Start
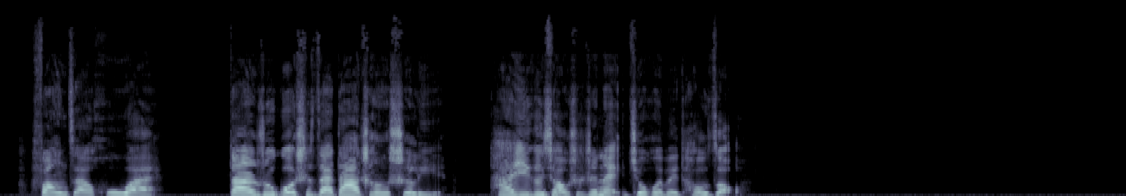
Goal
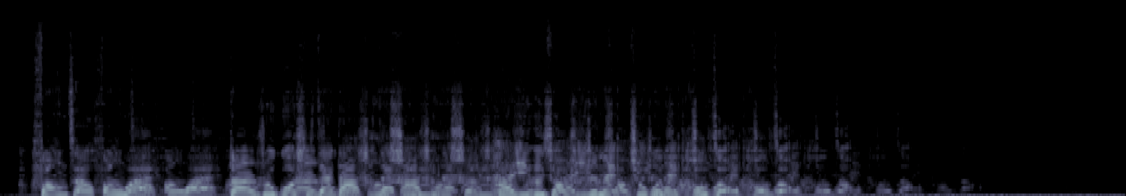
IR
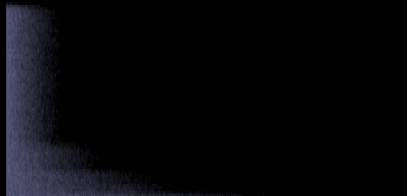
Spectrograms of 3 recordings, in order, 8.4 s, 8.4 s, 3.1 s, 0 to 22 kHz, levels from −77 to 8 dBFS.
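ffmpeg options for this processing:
-filter_complex "[0:a]asplit=5[link_01][link_02][link_03][link_04][link_05];[link_02]adelay=457,afreqshift=97,volume=-7dB[link_06];[link_03]adelay=914,afreqshift=194,volume=-17.2dB[link_07];[link_04]adelay=1371,afreqshift=291,volume=-27.3dB[link_08];[link_05]adelay=1828,afreqshift=388,volume=-37.5dB[link_09];[link_01][link_06][link_07][link_08][link_09]amix=inputs=5:normalize=0,alimiter=limit=-10dB:level=0:latency=1:release=255,afftfilt=real='hypot(re,im)*cos(PI*b)':imag='0':win_size=512:overlap=0.75,asubboost=boost=8.5:cutoff=68,acompressor=threshold=-32dB:ratio=3,aemphasis=mode=reproduction:type=cd,volume=4dB"

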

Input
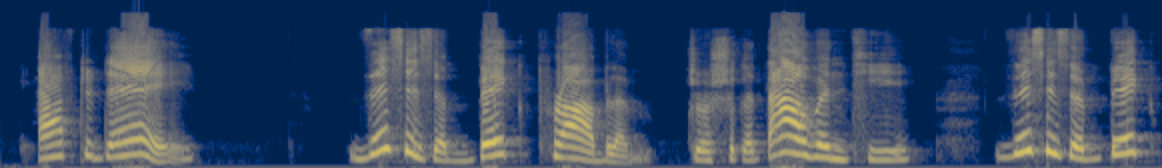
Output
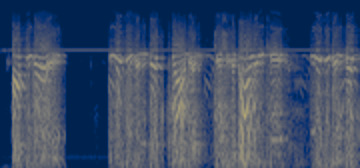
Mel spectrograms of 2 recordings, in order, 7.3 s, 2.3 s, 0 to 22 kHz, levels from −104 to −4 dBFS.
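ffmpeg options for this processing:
ffmpeg -i in.wav -filter_complex "[0:a]afftfilt=real='real(if(between(b,1,1012),(2*floor((b-1)/92)+1)*92-b,b),0)':imag='imag(if(between(b,1,1012),(2*floor((b-1)/92)+1)*92-b,b),0)*if(between(b,1,1012),-1,1)':win_size=2048:overlap=0.75,deesser=0.8,bandreject=frequency=60:width_type=h:width=6,bandreject=frequency=120:width_type=h:width=6,bandreject=frequency=180:width_type=h:width=6,acompressor=threshold=-29dB:ratio=2.5,aresample=11025,asoftclip=type=hard:threshold=-38.5dB,aresample=44100,asetrate=142002,aresample=44100,asplit=2[link_01][link_02];[link_02]acrusher=bits=4:dc=4:mix=0:aa=0.000001,volume=-4.5dB[link_03];[link_01][link_03]amix=inputs=2:normalize=0,highpass=100,lowpass=2800,asplit=2[link_04][link_05];[link_05]adelay=35,volume=-13dB[link_06];[link_04][link_06]amix=inputs=2:normalize=0,aecho=1:1:598|1196|1794:0.0891|0.033|0.0122,volume=6dB" out.wav

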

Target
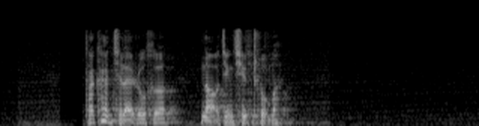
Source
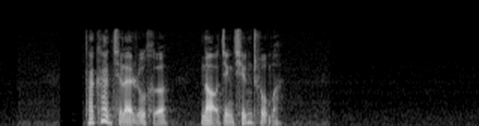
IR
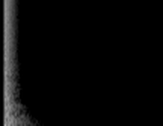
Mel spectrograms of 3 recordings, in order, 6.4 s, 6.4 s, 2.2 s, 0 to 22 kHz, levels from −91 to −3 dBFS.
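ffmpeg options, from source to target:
-filter_complex "[0:a]acompressor=threshold=-27dB:ratio=6,asplit=2[link_01][link_02];[1:a]atrim=start_sample=2205,adelay=124[link_03];[link_02][link_03]afir=irnorm=-1:irlink=0,volume=-29.5dB[link_04];[link_01][link_04]amix=inputs=2:normalize=0,asplit=2[link_05][link_06];[link_06]adelay=4.9,afreqshift=0.47[link_07];[link_05][link_07]amix=inputs=2:normalize=1"

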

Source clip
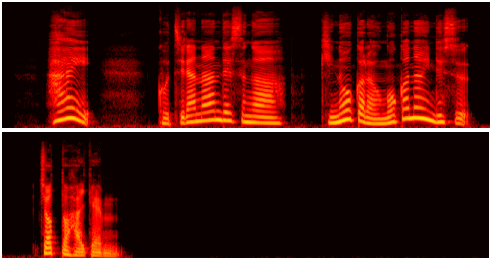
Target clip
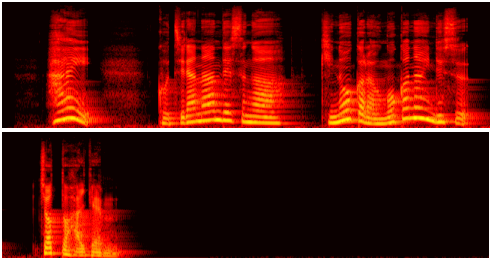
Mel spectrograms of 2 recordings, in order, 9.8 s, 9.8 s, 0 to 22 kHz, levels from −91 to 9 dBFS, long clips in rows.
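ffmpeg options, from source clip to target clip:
ffmpeg -i in.wav -af "bandreject=frequency=52.55:width_type=h:width=4,bandreject=frequency=105.1:width_type=h:width=4,bandreject=frequency=157.65:width_type=h:width=4,bandreject=frequency=210.2:width_type=h:width=4,bandreject=frequency=262.75:width_type=h:width=4,bandreject=frequency=315.3:width_type=h:width=4,bandreject=frequency=367.85:width_type=h:width=4,bandreject=frequency=420.4:width_type=h:width=4,bandreject=frequency=472.95:width_type=h:width=4,bandreject=frequency=525.5:width_type=h:width=4,bandreject=frequency=578.05:width_type=h:width=4,bandreject=frequency=630.6:width_type=h:width=4,bandreject=frequency=683.15:width_type=h:width=4,bandreject=frequency=735.7:width_type=h:width=4,bandreject=frequency=788.25:width_type=h:width=4,bandreject=frequency=840.8:width_type=h:width=4,bandreject=frequency=893.35:width_type=h:width=4,bandreject=frequency=945.9:width_type=h:width=4,bandreject=frequency=998.45:width_type=h:width=4,bandreject=frequency=1051:width_type=h:width=4,bandreject=frequency=1103.55:width_type=h:width=4,bandreject=frequency=1156.1:width_type=h:width=4,bandreject=frequency=1208.65:width_type=h:width=4,bandreject=frequency=1261.2:width_type=h:width=4,bandreject=frequency=1313.75:width_type=h:width=4,bandreject=frequency=1366.3:width_type=h:width=4,bandreject=frequency=1418.85:width_type=h:width=4,bandreject=frequency=1471.4:width_type=h:width=4,bandreject=frequency=1523.95:width_type=h:width=4,bandreject=frequency=1576.5:width_type=h:width=4,bandreject=frequency=1629.05:width_type=h:width=4,bandreject=frequency=1681.6:width_type=h:width=4,bandreject=frequency=1734.15:width_type=h:width=4,volume=3.5dB" out.wav

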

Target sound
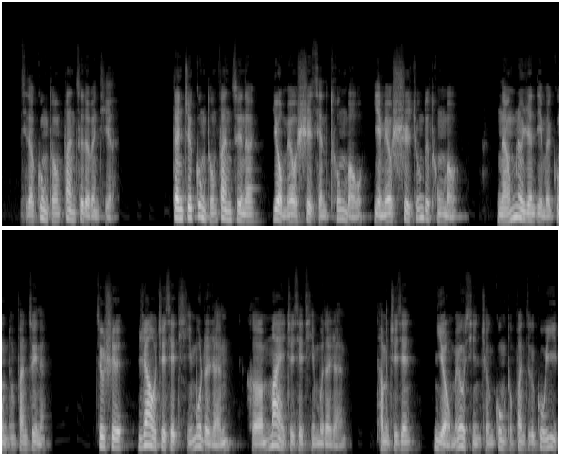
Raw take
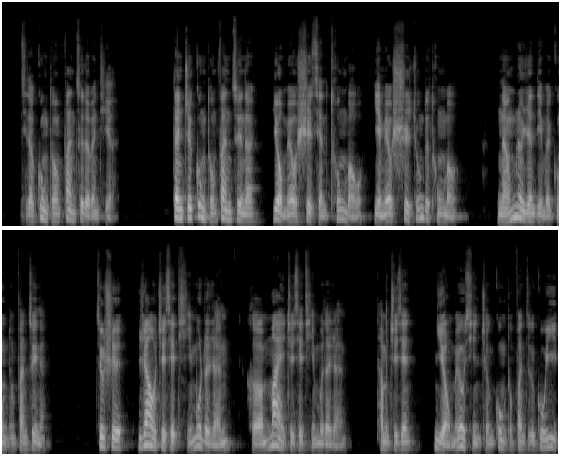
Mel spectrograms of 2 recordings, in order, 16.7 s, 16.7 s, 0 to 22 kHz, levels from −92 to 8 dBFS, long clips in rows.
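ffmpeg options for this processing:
ffmpeg -i in.wav -af "lowpass=2100,volume=8dB" out.wav

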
